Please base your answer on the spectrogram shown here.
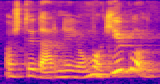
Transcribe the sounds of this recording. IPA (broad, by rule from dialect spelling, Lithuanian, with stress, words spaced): ˈɐʃ tɐɪ ˈdɐr nʲeːˈjɛʊ moːˈkʲiːklˠoːn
